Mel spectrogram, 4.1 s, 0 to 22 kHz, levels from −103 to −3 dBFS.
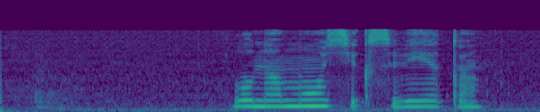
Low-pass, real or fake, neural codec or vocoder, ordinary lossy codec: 7.2 kHz; fake; codec, 16 kHz, 16 kbps, FunCodec, trained on Chinese and English, 50 frames a second; none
